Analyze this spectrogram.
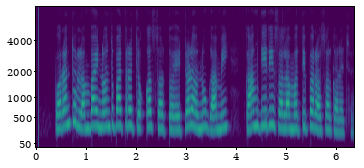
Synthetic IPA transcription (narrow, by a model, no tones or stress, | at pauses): pəɾənt̪uləmbainond̪ʱpat̪ɾət͡ʃɔkːəsːəɾt̪oeʈəɭənuɡami | kamɡiɾisəlamət̪ipəɾəsəɾkəɾet͡ʃʰe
